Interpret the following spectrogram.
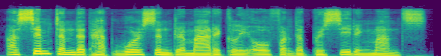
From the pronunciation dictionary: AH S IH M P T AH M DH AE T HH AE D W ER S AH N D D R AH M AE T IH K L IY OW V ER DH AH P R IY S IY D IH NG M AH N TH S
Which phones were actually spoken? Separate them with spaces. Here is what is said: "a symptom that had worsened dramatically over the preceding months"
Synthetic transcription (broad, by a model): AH S IH M P T AH M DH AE T HH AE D W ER S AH N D D R AH M AE T IH K L IY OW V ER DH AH P R IY S IY D IH NG M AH N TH S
